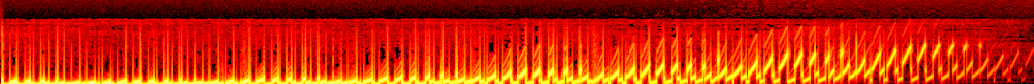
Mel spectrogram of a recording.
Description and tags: ARP Odyssey percolating sound, starts at low frequency and climbs into the upper registers.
